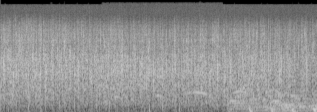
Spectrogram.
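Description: Audience applauding steadily after a piano-and-orchestra number. About four and a half seconds in, the band starts playing again under the continuing applause.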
